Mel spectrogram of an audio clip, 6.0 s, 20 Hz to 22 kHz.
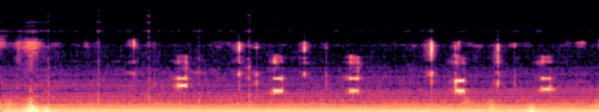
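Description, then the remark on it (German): Six short touch-tone keypad beeps on a telephone, entering the first group of six digits one after another at an uneven pace, each a crisp two-note chirp, against a faint low hum with no talking. “Bitte verwenden Sie nun die Tonwahltasten an Ihrem Telefon, um die erste Gruppe aus 6 Ziffern einzugeben.”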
